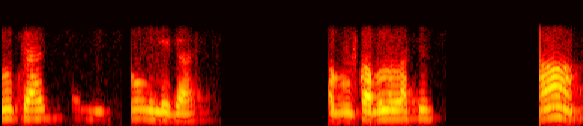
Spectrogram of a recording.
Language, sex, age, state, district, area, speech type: Hindi, female, 60+, Uttar Pradesh, Chandauli, rural, conversation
